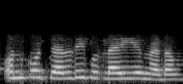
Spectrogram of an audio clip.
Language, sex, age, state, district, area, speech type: Hindi, female, 30-45, Rajasthan, Jaipur, urban, conversation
